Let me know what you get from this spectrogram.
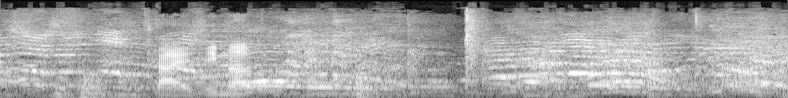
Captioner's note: crowd chatter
